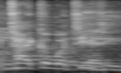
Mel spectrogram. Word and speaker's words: Taika Waititi: Oh, Taika Waititi. Yeah, that guy. Taika Waititi, yeah.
